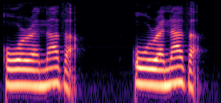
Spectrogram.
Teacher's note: or 和 another 连读成 oranother， oranother，加一个小小的 r 的发音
